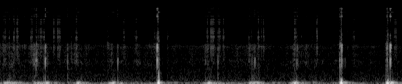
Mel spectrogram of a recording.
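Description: Footsteps of the person carrying the camera, each jolting it with a dull thud, about two a second.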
